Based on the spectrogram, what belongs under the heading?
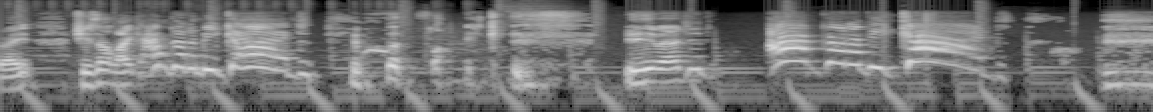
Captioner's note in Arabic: صوت أنثوي مضحك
